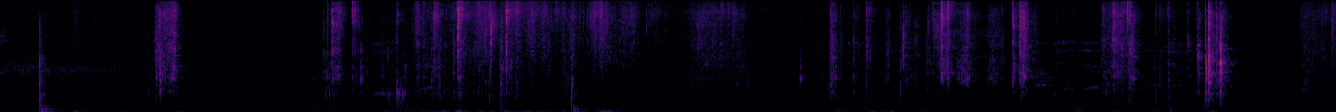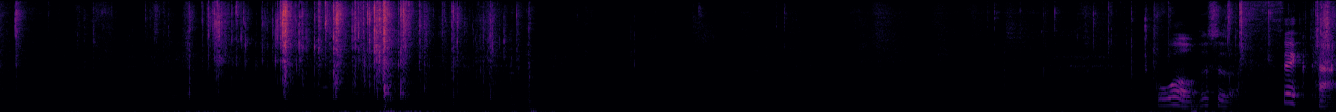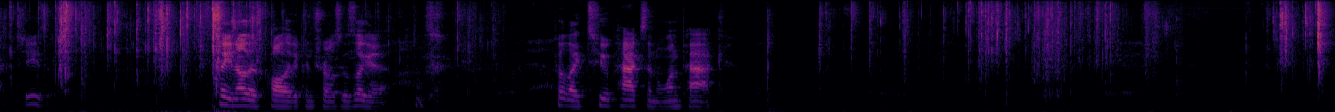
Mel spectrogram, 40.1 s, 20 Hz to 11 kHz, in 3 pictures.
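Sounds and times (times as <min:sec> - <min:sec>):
foil packs crinkling: 0:03.2 - 0:12.3, 0:14.8 - 0:18.7, 0:23.8 - 0:31.8, 0:34.9 - 0:38.5, 0:39.2 - 0:40.0
plastic shrink wrap tearing: 0:15.0 - 0:18.6, 0:25.6 - 0:29.6, 0:34.9 - 0:38.5, 0:39.3 - 0:40.0.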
